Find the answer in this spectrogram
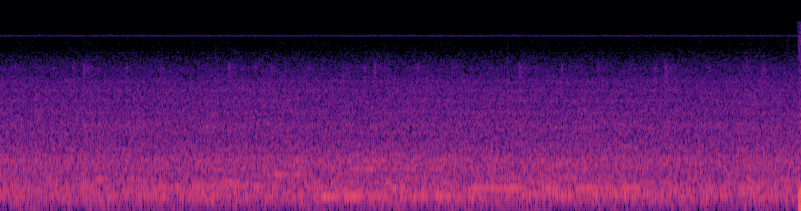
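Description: Faint, steady room tone of a quiet billiards hall, with no ball strikes.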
